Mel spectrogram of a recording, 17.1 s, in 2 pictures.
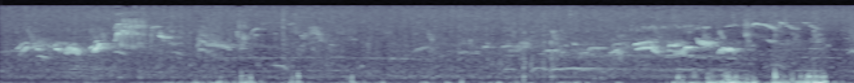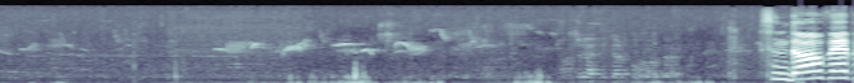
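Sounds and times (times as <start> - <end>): birds chirping: 0.0 - 17.0
low rumbling bursts on microphone: 1.5 - 9.4, 10.6 - 15.8.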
